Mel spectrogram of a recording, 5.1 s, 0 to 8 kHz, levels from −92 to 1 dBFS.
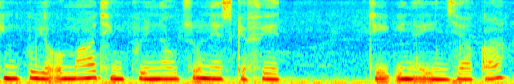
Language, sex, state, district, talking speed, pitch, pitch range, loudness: Mizo, female, Mizoram, Aizawl, 150 wpm, 200 Hz, 185-210 Hz, -13 LUFS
